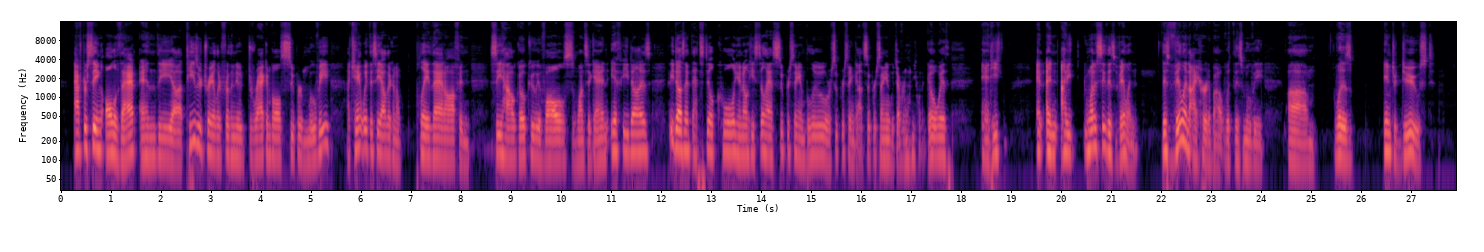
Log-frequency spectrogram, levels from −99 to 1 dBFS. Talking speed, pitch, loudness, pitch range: 185 wpm, 120 Hz, -34 LUFS, 110-135 Hz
